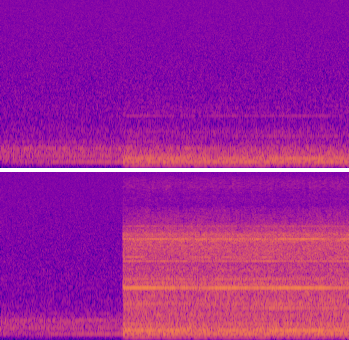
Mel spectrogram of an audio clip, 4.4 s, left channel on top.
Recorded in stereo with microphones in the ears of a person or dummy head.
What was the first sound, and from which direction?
Only background noise.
